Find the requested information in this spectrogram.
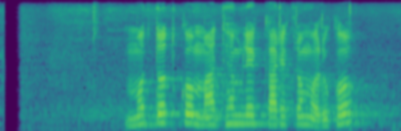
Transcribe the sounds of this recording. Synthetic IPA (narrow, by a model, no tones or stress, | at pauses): mʌd̪ːʌt̪komad̪ʱjʌmlekaɾjʌkrʌmɦʌɾuko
